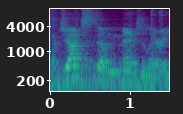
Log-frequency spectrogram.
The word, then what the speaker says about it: Juxtamedullary: Juxtamedullary, not.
